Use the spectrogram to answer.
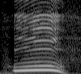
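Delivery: loud, high celebratory whoop; sports fan's joyful holler; excited whoop. Real, not acted. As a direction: let out a big cheer for football. Cheering NFL being back.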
